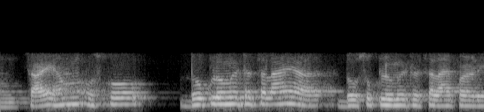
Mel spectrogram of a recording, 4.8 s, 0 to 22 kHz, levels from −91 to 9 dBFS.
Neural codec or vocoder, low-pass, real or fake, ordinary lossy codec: none; 3.6 kHz; real; none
